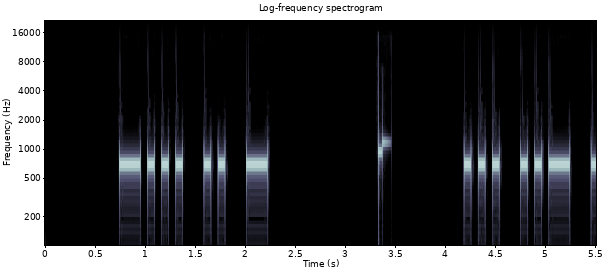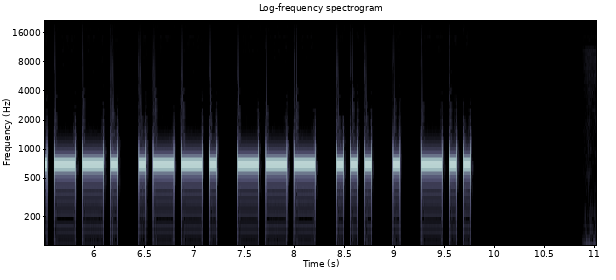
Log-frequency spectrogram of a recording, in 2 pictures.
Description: Morse code, heard as a keyed tone, about 17 wpm, 700 Hz. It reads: BIT SUPPOSED
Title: Sets of 3 Words - New Word Drill - 17wpm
